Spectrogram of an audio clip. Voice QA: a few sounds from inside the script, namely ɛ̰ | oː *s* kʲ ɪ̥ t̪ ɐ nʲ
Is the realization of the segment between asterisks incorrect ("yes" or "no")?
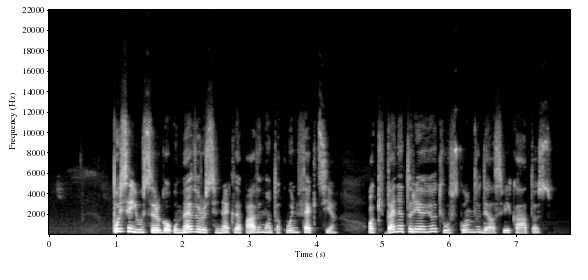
yes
